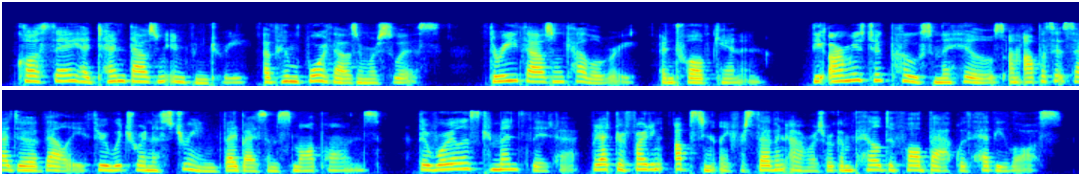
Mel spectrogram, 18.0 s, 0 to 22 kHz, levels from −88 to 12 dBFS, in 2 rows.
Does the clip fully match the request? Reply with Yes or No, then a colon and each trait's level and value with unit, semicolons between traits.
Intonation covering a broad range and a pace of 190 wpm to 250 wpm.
No: average, 3.6 semitones; average, 200 wpm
